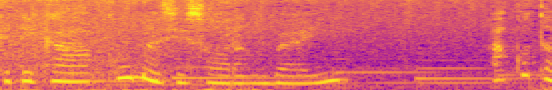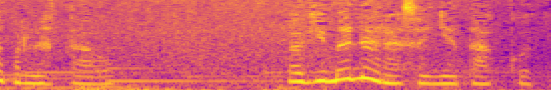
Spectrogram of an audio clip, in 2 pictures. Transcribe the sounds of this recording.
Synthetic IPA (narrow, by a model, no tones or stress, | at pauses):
kət̪ikaːkumasɪhsəoɾaŋbaɪ | ʔakut̪apərnaht̪au | baɡijmanaɾasaɲat̪akʊt̪̚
